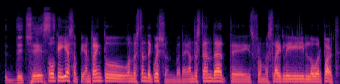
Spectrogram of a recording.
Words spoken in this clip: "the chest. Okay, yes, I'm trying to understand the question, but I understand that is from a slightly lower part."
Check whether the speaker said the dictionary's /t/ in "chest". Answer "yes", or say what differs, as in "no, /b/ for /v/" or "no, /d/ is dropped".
no, /t/ is dropped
